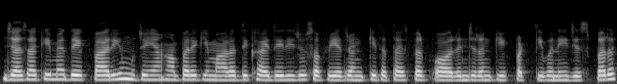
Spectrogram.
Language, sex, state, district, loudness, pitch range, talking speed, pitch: Hindi, female, Uttarakhand, Tehri Garhwal, -13 LUFS, 200-215 Hz, 310 wpm, 210 Hz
